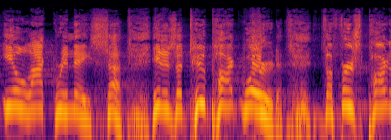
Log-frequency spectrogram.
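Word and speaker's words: εἰλικρίνεια: for the word sincere it appears to say heal the crimes but it is not pronounced that way it is pronounced ill Loughran ASA it is a two-part word the first part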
